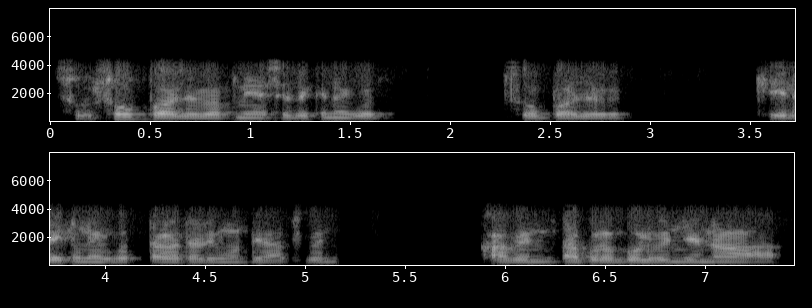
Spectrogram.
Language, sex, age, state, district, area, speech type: Bengali, male, 18-30, West Bengal, Purulia, rural, conversation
